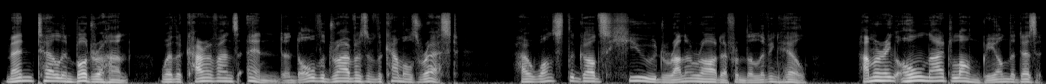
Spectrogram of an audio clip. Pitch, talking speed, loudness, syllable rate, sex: 125 Hz, 190 wpm, -21 LUFS, 5.4 syllables/s, male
